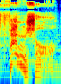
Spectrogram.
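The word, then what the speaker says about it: Featherstonehaugh: I don't believe you cannot pronounce my name properly. It's Fanshaw, but it it's a talking cat.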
